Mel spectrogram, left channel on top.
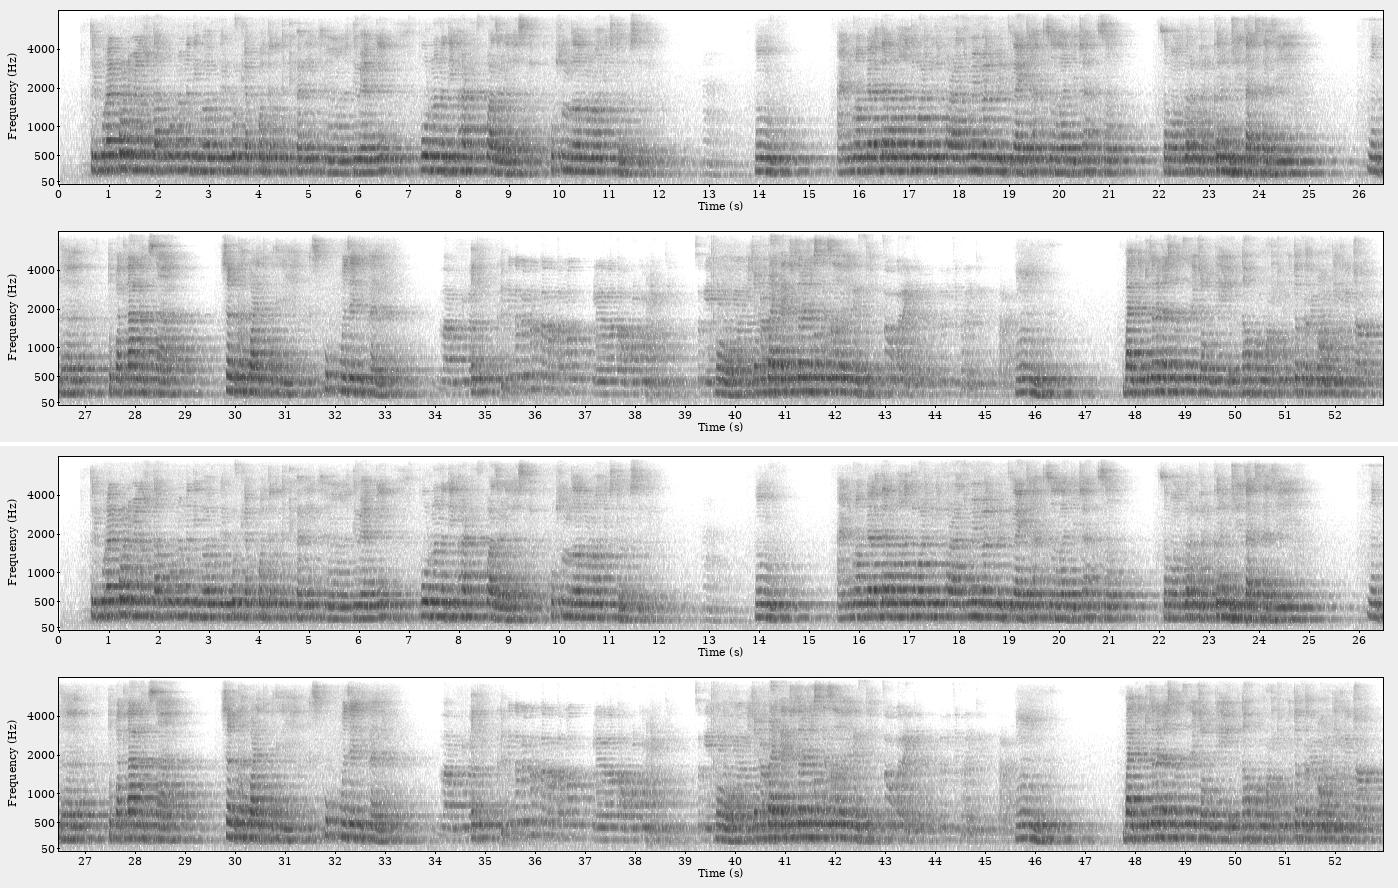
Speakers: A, on the left; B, on the left.
A: त्रिपुरारी पौर्णिमेलासुद्धा. पूर्ण नदीवर वगैरे कुठल्या कोणत्या कोणत्या ठिकाणी. दिव्यांनी पूर्ण नदीघाट उजळलेला असते खूप सुंदर मनोहरी चित्र दिसते ते.
B: हम्म
A: हम्म. आणि मग आपल्याला त्यामुळे दिवाळीमध्ये फराळाची मेजवानी मिळते आईच्या हाताच सगळ गरम-गरम करंजी ताजी ताजी. <inaudible> नंतर
B: हम्म
A: तुपातल अनारसा शंकर पाडे तपातली असशी खूप मजा येते खायला.
B: लाडू चिवडा
A: आहे की नाही
B: आणि ते डबे भरता भरत आता मग आपल्याला धावपळ केवढी होती. सगळे यांचे
A: हो
B: डबे आले
A: त्याच्यामध्ये
B: की काढायचे
A: बायकांची जरा जास्तच
B: मग त्यात आपलं
A: हे
B: ते
A: होते
B: चव भरायची आपली चविचे भरायचे फराळ.
A: हम्म बायकांची जरा जास्तच ह्याच्यामध्ये. धावपळ होती
B: होते
A: किंवा
B: हो
A: दगदग
B: सगळे
A: पण
B: पाहुणे
A: होती
B: घेऊन
A: त्यांची
B: येतात
A: पण.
